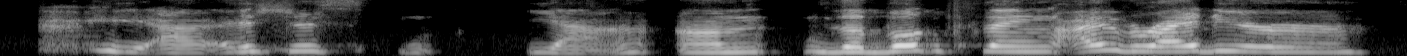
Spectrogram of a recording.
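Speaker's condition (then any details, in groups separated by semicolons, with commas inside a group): Spastic cerebral palsy, mixed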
